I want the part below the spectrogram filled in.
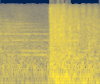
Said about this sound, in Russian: Рядом с подводной лодкой поднимаются взрывы.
